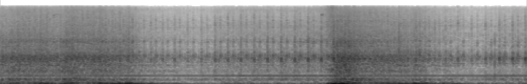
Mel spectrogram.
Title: непонятный стук в моторе...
